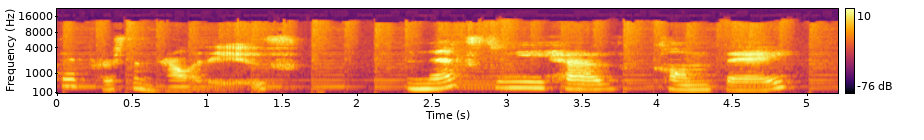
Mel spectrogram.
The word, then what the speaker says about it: Comfey: Next we have Comfey. I'm pronouncing it that way because Fae is a type of fairy, and it's comfy, I suppose.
